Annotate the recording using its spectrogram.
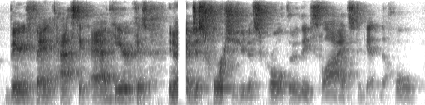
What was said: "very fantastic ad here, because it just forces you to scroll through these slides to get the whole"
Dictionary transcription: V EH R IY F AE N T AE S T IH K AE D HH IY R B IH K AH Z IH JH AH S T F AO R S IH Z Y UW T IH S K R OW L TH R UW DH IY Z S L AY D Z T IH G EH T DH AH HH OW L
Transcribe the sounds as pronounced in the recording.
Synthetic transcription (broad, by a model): V EH R IY F AE N T AE S T IH K AE D HH IY R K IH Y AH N IH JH AH S T F AO R S IH Z Y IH T IH S K R OW L TH R UW DH IY Z S L AY D Z T IH G EH T DH AH HH OW L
